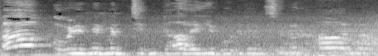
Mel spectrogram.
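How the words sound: It is read in an exaggeratedly sad, mournful way. "Atau disedih-sedihkan"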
